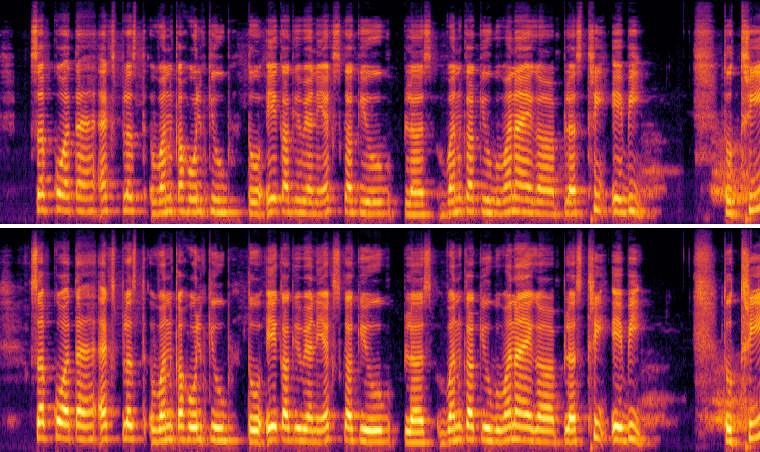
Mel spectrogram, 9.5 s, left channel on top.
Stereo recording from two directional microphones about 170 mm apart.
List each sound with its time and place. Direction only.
0.3 s speech: 30° right (ahead or behind)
